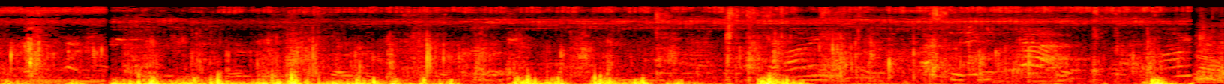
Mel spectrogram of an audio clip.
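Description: Footsteps crunching on a gravel path, with wind gusts rumbling on the microphone and faint voices of people nearby. The footsteps and rumble are densest in the first few seconds, then the wind comes in separate gusts.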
